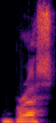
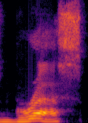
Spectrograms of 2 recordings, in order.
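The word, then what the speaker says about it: Bresse: haven't heard of the breast chicken that is breasts and not breast and it's spelled b-r-e-s-s-e the American breasts it originally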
